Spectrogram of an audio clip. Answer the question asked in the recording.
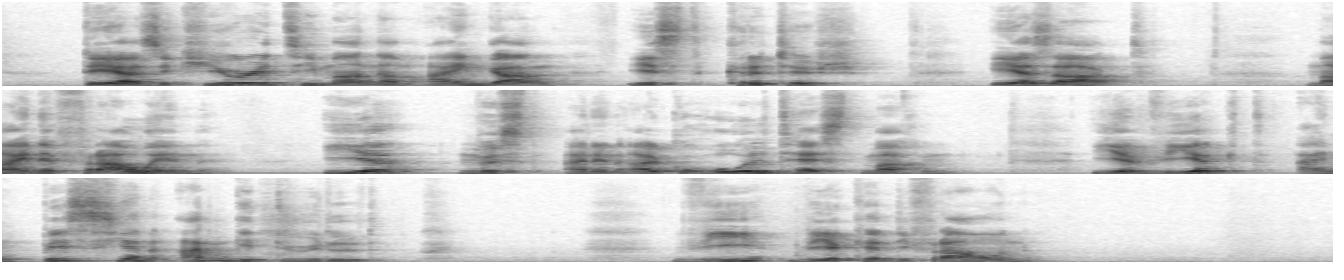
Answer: Angedüdelt. Sie wirken angedüdelt.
